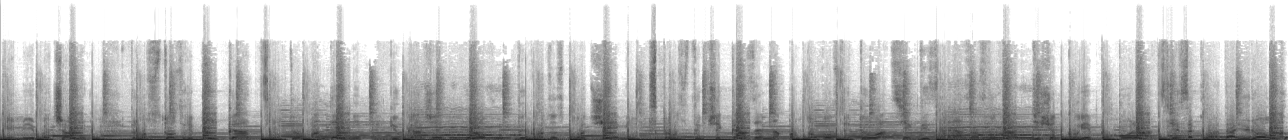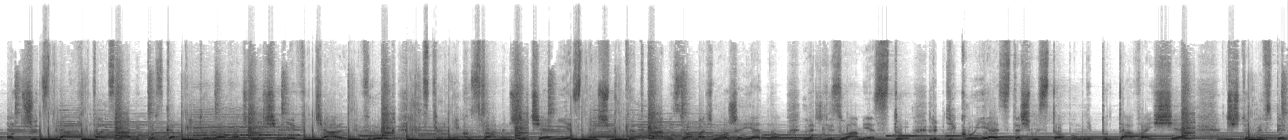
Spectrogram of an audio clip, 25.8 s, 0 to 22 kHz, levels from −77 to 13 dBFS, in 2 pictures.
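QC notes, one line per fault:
Throughout: hard clipping, driven about 14 dB too hot, so roughly a fifth of samples get flattened, giving harsh fuzz on every loud moment.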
